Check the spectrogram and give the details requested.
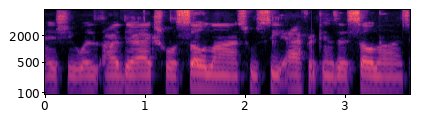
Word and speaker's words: Soulaan: Solon means it's spelled Soulaan.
